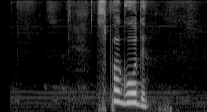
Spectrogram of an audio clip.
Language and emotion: Russian, sad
